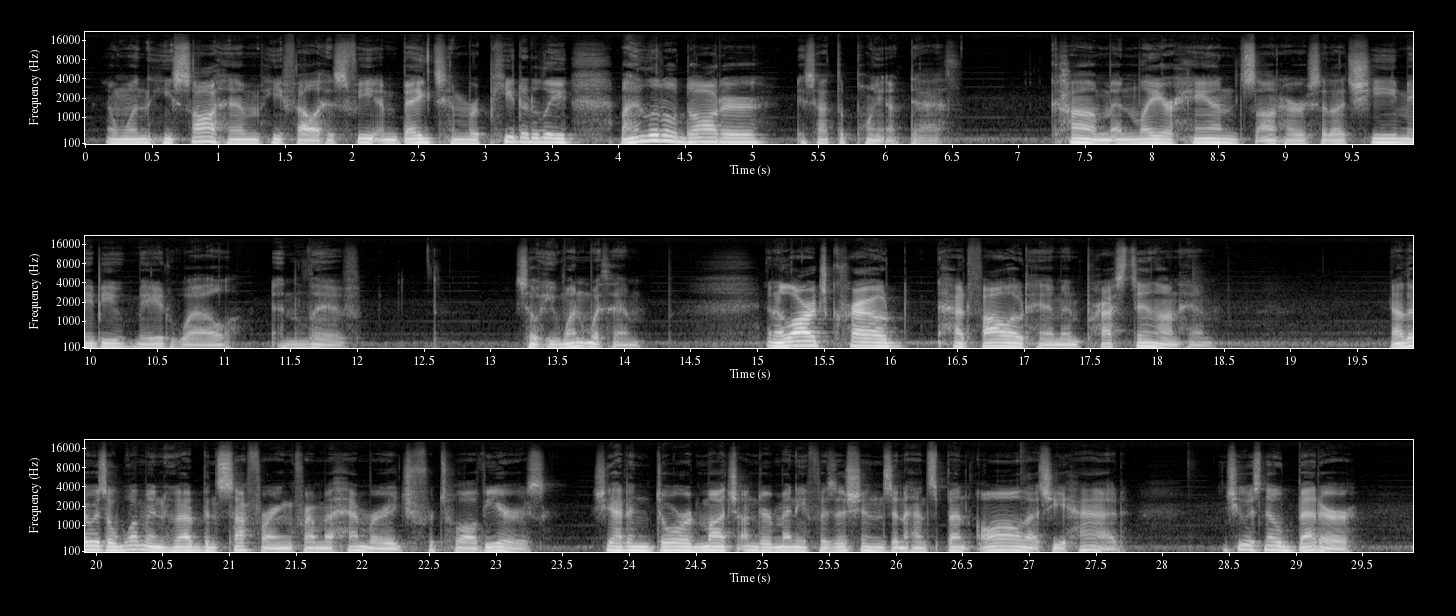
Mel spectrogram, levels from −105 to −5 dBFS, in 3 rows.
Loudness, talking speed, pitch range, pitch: -25 LUFS, 180 wpm, 105-125 Hz, 115 Hz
